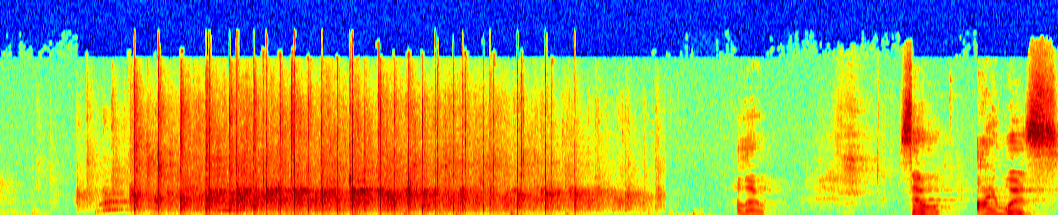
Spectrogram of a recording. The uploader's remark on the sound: This episode features a recording of a panel discussion from the Reducetarian Summit, held in New York City in May 2017.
